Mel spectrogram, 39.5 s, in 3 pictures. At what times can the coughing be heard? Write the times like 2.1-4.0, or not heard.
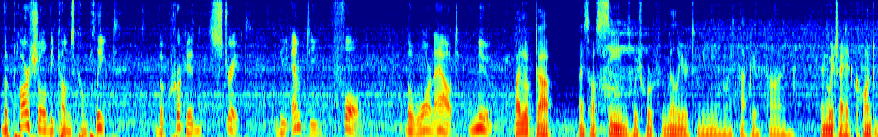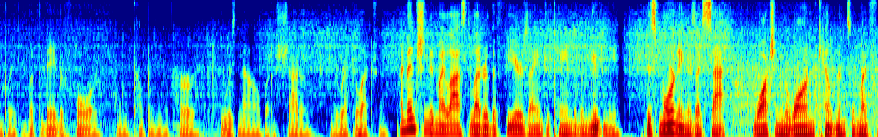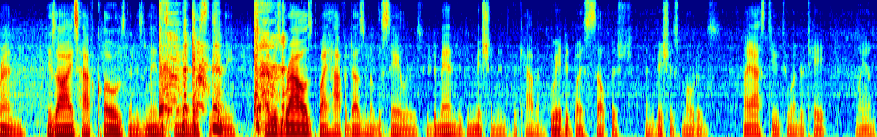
28.7-30.6.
